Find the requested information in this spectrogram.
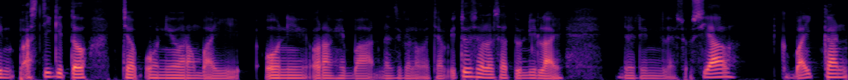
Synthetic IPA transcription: inpa̰st̪ikit̪at͡ʃəp̚onioɾaŋba̰ḭʔonio̰ɾaŋɦeba̰t̪̚dans̬əɡala̰ma̰t͡ʃamʔḭt̪us̬alahsat̪unila̰j | daɾinila̰jsosial | kəbaikan

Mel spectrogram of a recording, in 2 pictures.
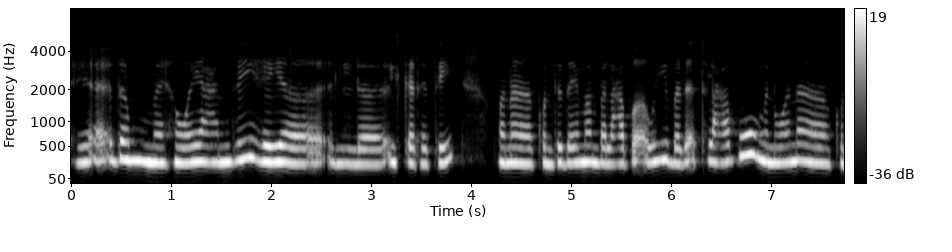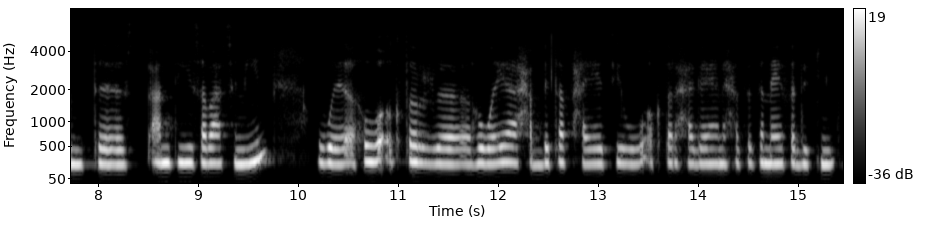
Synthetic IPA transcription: ʔæʔæʔd̪æmhewæːjːæʕand̪iɦejːæelelkæɾˤæt̪æː | wʔænækont̪d̪æjmænbælʕaboʔæ̰wibæd̪æʔt̪ʔælʕabomenwʔænækont̪ | ʕa̰nd̪isæbʕseniːn | wehowːæʔɑkt̪ɑɾˤɦowæːjːæħabːet̪hæfi̥ħajæːt̪iweʔɑ̰kt̪ɑɾˤħaːɡæjaʕniħasːeːt̪ʔenːhæjːfæd̪et̪ni

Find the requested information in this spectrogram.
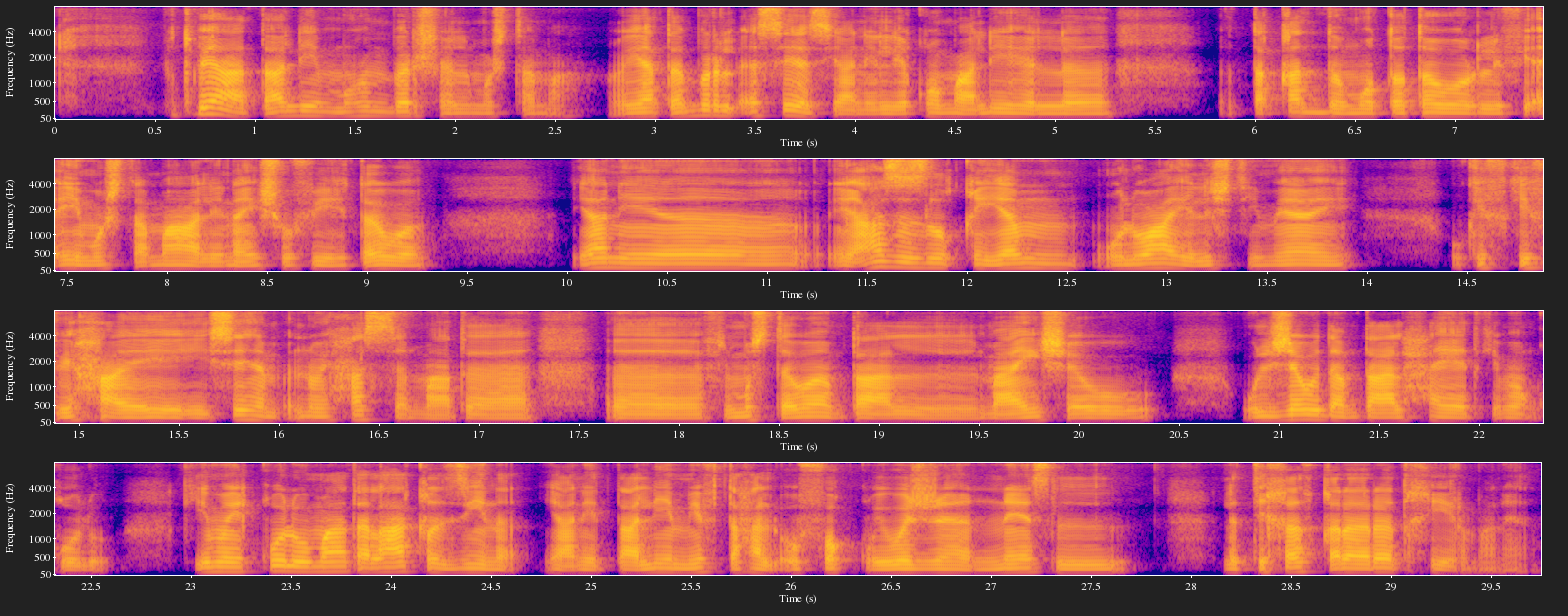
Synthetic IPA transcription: b̥ɨt̪ˤbiːʕat̪ːaʕliːmːʊhɪmːbɑɾˤʃælɪlmʊʒt̪ama̰ʕ̰jaʕt̪abəɾɪlʔæsɛːsjaʕnilːijquːmʕaliːhɪ | t̪ːɑqɑd̪ːʊmwət̪ːɑt̪ˤɑwːʊɾɪlːifḭʔæ̰jːmʊʒt̪æmaʕlinʕiːʃufiːht̪æwːæ | jaʕni | jʕazːɪzɪlqɨjæmwɪ̰lwaʕjɪlɪʒt̪ɪmaːʕi | wkiːfkiːfjħajsæːhɪmʔɪ̰nːʊjħasːɪnmaʕt̪æ | filmʊst̪æwæmt̪aːʕɪmaʕiːʃawwɪlʒæwd̪amt̪aːʕɪlħajɛːt̪kiːmænquːlu | kiːmæjquːlumaʕt̪ælʕɑqlziːnaja̰ʕnit̪ːaʕliːmjɪft̪aħɪlʔʊfʊqwɪjwæʒːɪhɪnːɛːs | lɪt̪ːɪxɑːðqɑɾˤɑːɾˤɑːt̪xiːɾma̰ʕnɛ̰ːh

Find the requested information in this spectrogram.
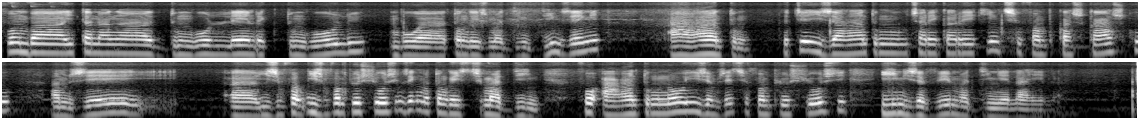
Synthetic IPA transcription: fombait̪anaŋəd̪uŋɡululeɳreki̥d̪uŋɡolu | mbuət̪oŋɡaizimad̪iŋid̪iŋizeɲi | aɦant̪uŋi̥ | saʈ͡ʂiizaɦant̪uŋut͡saɾekaɾekiɲit͡simifampu̥kasu̥kasu̥ku | amize | izimifaizimifamposiosiɲzeɲimat̪oŋɡaizi̥t͡simad̪iɲi̥ | foʔaɦant̪uŋinoizamizet͡sifampjosiosi | inizavemad̪iɲelaelə

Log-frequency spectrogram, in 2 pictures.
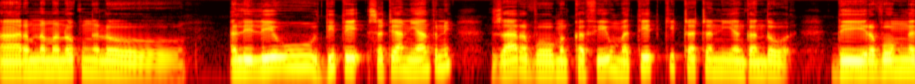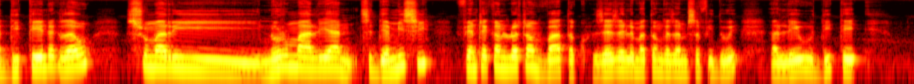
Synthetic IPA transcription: aɾaminamanokaŋalo | aleleud̪it̪esaʈ͡ʂianiant̪uni | zaɾavoamaŋkafeumat̪et̪i̥kʲiʈ͡ʂaʈ͡ʂaniaŋɡand̪oə | d̪eɾavoamiŋad̪it̪eɳɖ͡ʐakizau | sumaɾi | nuɾumaliani̥t͡sid̪eəmisi | fiaɳʈ͡ʂekanluaʈ͡ʂamivat̪aku̥zazalemat̪oaŋɡazamisafid̪iwealeud̪it̪e

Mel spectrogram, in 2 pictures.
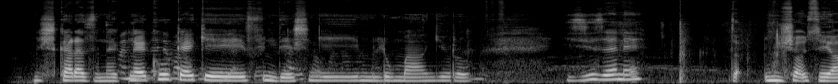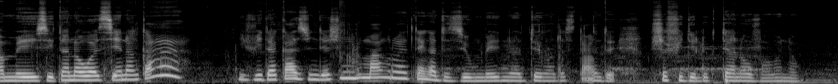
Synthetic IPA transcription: miʃi̥kaɾazanakiŋajkukajkefind̪eʃiɲimilumaŋiwɾew | izizane | d̪̥amiʃazeamezet̪anawasenaŋkaɦ | ivid̪akazind̪eʃiɲmilumaŋiroat̪eŋəd̪azeumenat̪eŋalasi̥t̪a̰nd̪emiʃəfid̪eluku̥t̪eanawvawanaw

